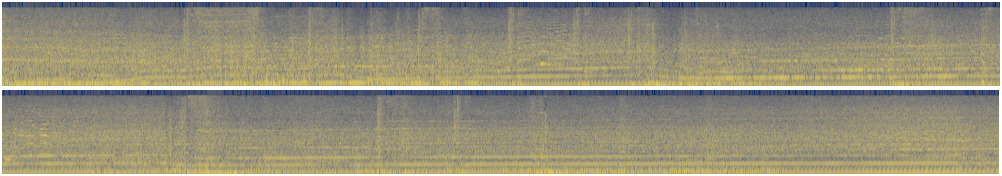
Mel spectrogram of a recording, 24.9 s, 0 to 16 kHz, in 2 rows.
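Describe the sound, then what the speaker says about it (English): Ferrari 365 GTB4 racing car from the 70s in a racing video game, engine revving and climbing through gears in long rising sweeps, loud and continuous with occasional skids. "The Ferrari 365 GTB4 is the perfect vehicle for you to experience Ferrari racing as it felt back in the 70s"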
